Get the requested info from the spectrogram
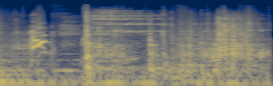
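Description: Cartoon fight sound effects: a short cry, then a sharp thunk with a brief glassy ringing clink about two-thirds of a second in, and a short rushing noise near the end, over steady background music.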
